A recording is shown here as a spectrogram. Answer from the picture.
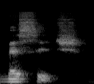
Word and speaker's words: message: Então, tecnicamente é essa pronúncia, message, message. Primeira sílaba forte, o A com som de I, o E não é pronunciado.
